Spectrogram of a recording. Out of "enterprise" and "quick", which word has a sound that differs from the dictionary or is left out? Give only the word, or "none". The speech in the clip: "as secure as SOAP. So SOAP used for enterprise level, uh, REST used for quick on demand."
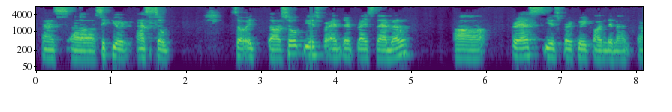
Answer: enterprise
